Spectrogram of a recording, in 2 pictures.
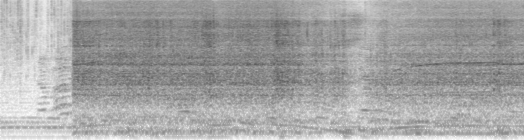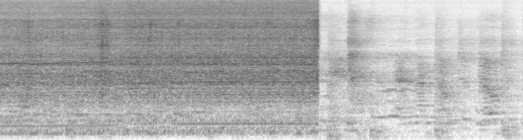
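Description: Countertop blender running on strawberry daiquiri mix. It starts abruptly about a second in, runs loud and steady, and cuts off sharply near the end.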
